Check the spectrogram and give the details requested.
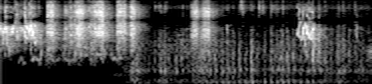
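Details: Budgerigars chirping indoors: quick bursts of shrill, scratchy high chirps, then a lull filled with soft low rustling and a final sharp chirp.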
